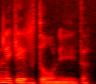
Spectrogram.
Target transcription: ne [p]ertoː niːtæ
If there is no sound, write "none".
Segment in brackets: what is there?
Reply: k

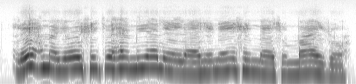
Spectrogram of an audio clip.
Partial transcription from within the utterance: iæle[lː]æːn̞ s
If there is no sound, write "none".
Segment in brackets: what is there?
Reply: lː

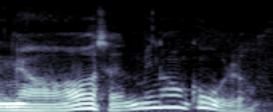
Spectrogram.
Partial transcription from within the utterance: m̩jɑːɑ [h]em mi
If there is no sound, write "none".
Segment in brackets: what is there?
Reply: s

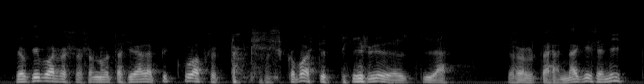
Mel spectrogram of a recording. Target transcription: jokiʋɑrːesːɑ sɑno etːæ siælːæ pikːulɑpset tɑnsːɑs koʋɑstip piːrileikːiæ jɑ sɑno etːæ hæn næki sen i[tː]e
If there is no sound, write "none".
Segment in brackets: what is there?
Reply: tː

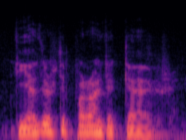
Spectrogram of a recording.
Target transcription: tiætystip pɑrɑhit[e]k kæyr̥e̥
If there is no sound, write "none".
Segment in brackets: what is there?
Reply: e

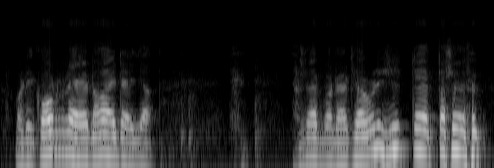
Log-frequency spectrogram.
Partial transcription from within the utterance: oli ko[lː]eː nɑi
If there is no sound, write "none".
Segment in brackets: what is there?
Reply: rː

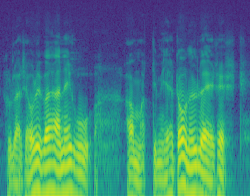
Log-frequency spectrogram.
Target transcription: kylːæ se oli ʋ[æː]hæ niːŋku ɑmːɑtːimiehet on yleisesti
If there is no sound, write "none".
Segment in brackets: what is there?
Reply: æ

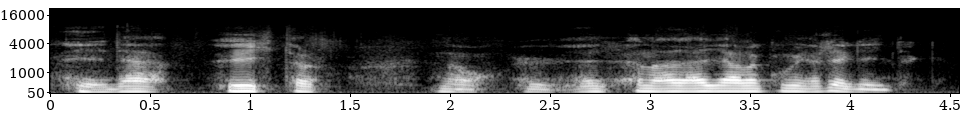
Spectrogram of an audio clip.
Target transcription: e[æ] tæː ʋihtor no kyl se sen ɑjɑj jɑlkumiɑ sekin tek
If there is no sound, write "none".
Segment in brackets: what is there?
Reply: i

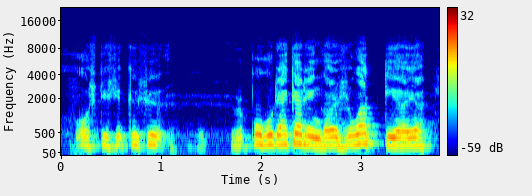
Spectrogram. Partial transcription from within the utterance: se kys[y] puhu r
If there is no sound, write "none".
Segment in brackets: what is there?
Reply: y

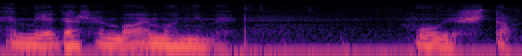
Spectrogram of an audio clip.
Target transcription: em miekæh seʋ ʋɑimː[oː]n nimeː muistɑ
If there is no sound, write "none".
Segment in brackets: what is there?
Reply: o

